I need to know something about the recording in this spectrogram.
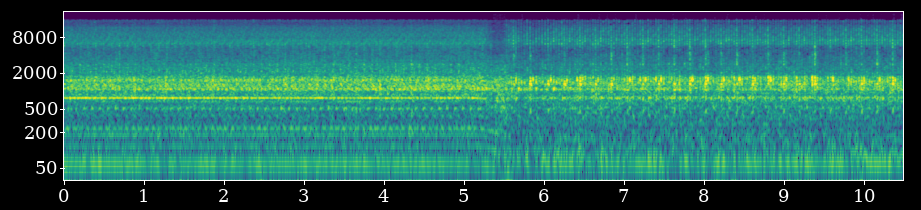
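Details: Mercedes OM603 diesel idling with a steady knock, about two and a half per second, riding over the clatter; source of the knock not pinned down.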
